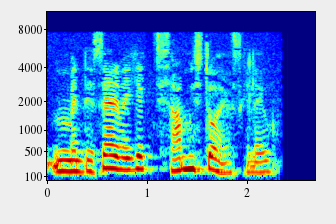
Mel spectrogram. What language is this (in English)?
Danish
